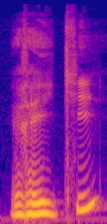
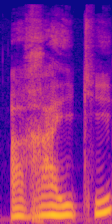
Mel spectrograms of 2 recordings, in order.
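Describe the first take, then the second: First: The first syllable sounds like 'ray'. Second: The first syllable sounds like 'rye'. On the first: The speaker calls it right. "Reiki et non Raiki" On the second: The speaker calls it wrong. "et non Raiki"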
